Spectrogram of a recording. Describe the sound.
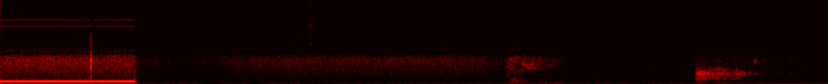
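A telephone ringback tone on an unanswered call: one steady mid-pitched beep of under a second, then quiet line hiss with a couple of faint, brief clicks.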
